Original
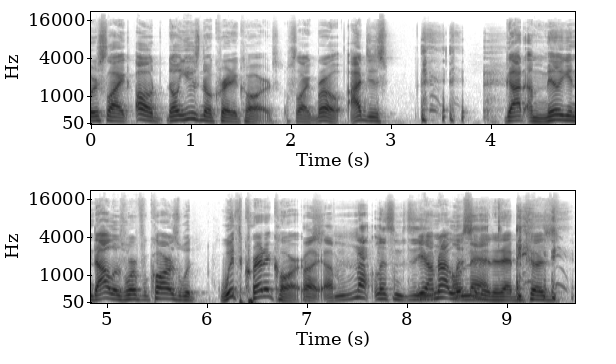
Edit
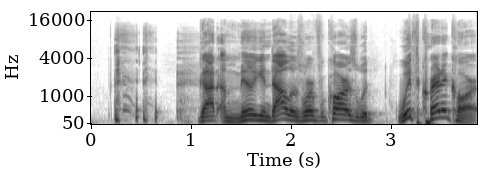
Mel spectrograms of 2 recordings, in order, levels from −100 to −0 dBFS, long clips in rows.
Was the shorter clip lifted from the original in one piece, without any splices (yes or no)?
yes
